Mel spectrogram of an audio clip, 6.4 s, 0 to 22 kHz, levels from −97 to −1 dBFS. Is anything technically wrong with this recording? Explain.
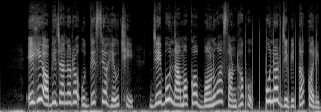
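Yes. From 4.91 to 6.34 s there is a train of clicks, likely from electrical interference or a faulty connection or power supply injecting a pulse into the signal path. About ten similar clicks arrive at a steady 7 per second, peaking around 10 dB above the speech and ticking through the sound and its pauses.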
